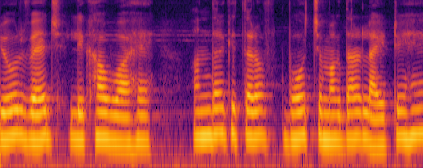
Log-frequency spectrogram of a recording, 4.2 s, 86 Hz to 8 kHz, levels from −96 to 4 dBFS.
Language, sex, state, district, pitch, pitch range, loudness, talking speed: Hindi, female, Maharashtra, Washim, 195 Hz, 185-200 Hz, -17 LUFS, 170 wpm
